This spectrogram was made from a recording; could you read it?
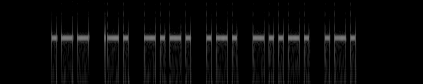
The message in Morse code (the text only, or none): WNCR/R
